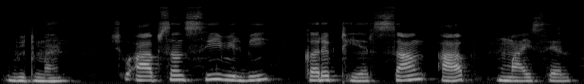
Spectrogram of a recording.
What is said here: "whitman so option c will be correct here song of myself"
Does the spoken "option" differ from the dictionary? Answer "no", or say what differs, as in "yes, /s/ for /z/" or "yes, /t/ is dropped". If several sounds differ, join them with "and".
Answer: yes, /s/ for /ʃ/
